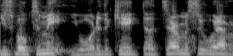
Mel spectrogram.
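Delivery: put-on rough, gruff voice. Retelling how a customer insisted he spoke to a man, quoting the woman: imitating a rough voice. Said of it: "a rough voice".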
